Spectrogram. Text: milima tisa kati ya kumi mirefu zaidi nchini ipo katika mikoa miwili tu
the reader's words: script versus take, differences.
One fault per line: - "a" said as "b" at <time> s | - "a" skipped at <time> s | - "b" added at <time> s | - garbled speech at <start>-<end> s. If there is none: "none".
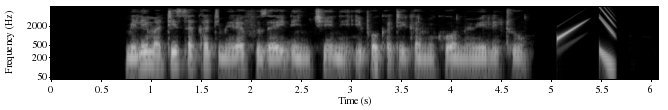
- "ya kumi" skipped at 1.7 s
